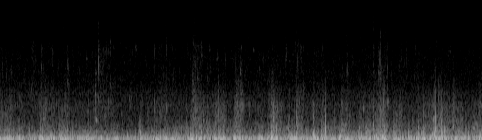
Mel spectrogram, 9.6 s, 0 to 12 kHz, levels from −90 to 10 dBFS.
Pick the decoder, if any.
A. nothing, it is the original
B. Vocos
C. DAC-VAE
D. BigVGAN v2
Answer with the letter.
A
